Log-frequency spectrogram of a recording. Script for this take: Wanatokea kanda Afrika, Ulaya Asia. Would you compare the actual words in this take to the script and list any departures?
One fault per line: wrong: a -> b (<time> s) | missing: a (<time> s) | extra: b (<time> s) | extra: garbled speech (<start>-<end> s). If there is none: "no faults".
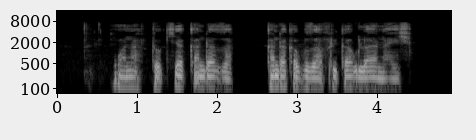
extra: kavu za (2.9 s)
extra: na (4.0 s)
